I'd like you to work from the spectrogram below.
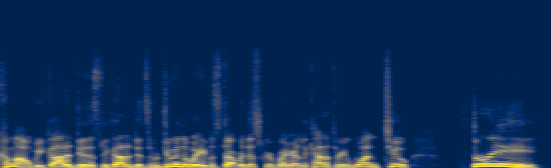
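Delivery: rally them with insistent high energy; urgent rallying. Retold or imitated. Kid pleading with stadium section, urgent and excited. Kid urging the crowd again.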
